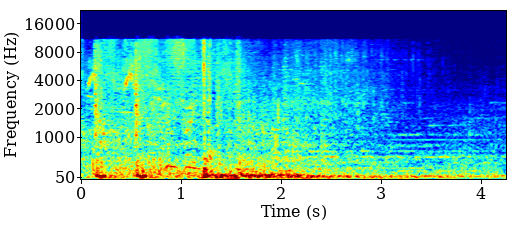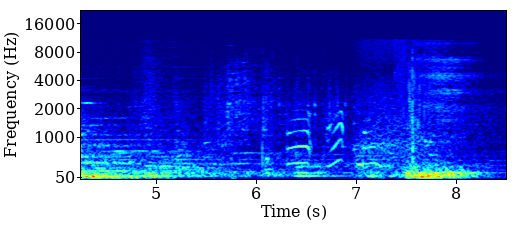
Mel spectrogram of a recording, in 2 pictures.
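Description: A Confringo blasting spell explodes in Hogwarts Legacy, a loud booming burst with crackling debris at the start that fades into quieter game sounds and a swell near the end.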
